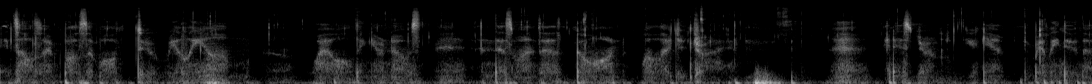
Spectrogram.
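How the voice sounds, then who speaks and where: A woman whispering over noticeable background noise, with big swings in loudness. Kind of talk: whispered ASMR fun-facts reading for sleep. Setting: studio mic. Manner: soft, whispered.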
